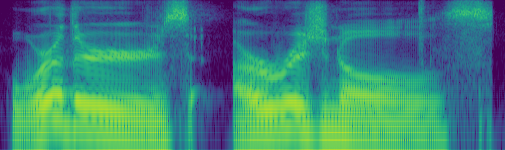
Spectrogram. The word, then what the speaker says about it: Werther's Originals: Werther's Originals.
